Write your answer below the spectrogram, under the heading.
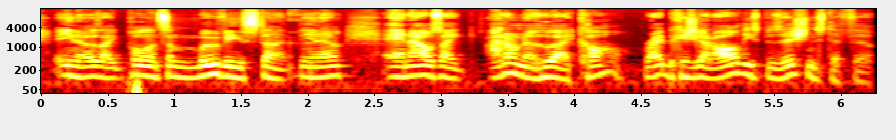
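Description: In an American accent, the speaker talks at a very fast pace. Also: man, medium pitch for a man. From rural central Kentucky. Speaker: libertarian activist, university program director. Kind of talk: casual interview chat. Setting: studio. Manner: animated.

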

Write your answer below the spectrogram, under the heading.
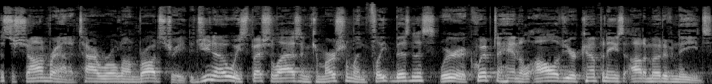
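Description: A man with a Southern US accent talks at a fairly quick pace with ordinary pitch variation. Noticeable background noise runs underneath. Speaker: police captain. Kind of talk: radio interview. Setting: studio.

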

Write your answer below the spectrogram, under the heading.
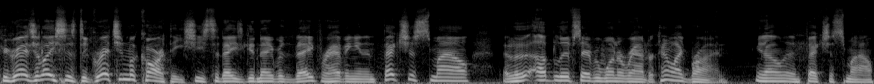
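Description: Very fast and with very wide pitch swings, a man speaks at a fairly high pitch and very even loudness. The recording is very clean, with a silent background. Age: 60s. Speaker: radio host. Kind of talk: casual chat. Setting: studio.

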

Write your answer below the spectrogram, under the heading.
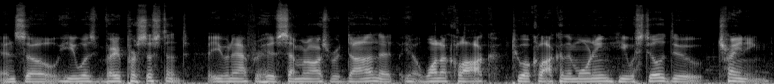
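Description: Audible room echo colors the voice of a man who speaks at a moderate pace. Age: 60s. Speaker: martial arts instructor. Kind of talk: radio interview.

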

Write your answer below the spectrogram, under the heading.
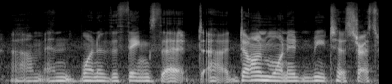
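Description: Noticeable background noise runs behind a woman's voice. Her pitch is fairly low and her intonation is monotone and flat. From Middle Tennessee, Murfreesboro. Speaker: veterinarian. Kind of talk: radio interview.

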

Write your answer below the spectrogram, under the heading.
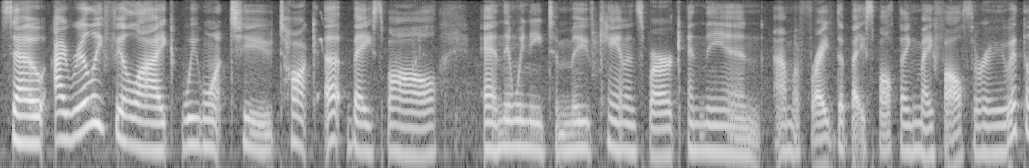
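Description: With a Tennessee accent, a woman speaks at a fairly slow pace. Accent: US Southern (Tennessee). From Murfreesboro, Tennessee. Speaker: local historic preservation advocate. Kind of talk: casual chat.

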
